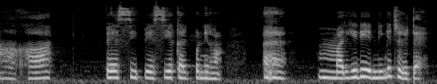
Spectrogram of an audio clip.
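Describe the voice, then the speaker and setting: A fiery young sweetheart, acted by a woman, scolding and threatening her lover but laughing through it. She speaks in an extremely high, piping voice in a lively amateur drama. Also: fairly quick. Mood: flustered.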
